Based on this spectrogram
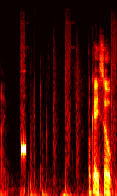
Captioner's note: beep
